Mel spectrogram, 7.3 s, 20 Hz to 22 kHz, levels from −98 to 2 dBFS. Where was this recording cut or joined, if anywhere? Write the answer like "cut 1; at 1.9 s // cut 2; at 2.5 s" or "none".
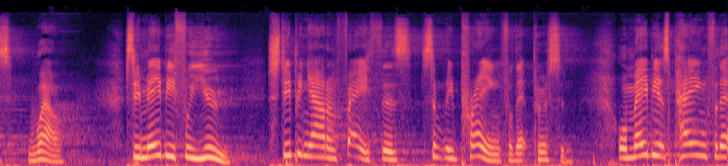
none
